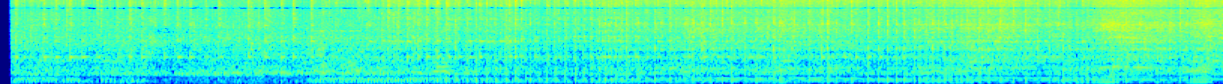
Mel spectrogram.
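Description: Small two-stroke moped engine running with a fast, steady firing rhythm that wavers up and down in pitch in the later seconds.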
